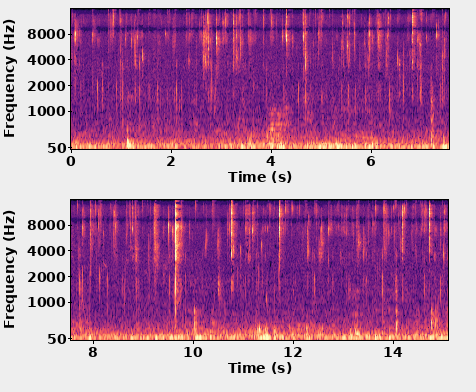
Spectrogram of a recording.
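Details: Kitten eating breakfast indoors, recorded close up: soft, irregular crunching and wet chewing with scattered sharp clicks of biting over a low steady background hum.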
